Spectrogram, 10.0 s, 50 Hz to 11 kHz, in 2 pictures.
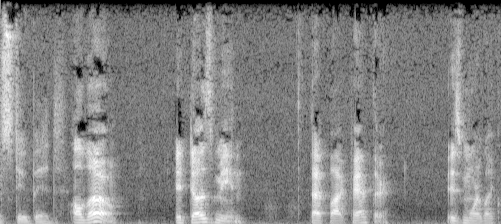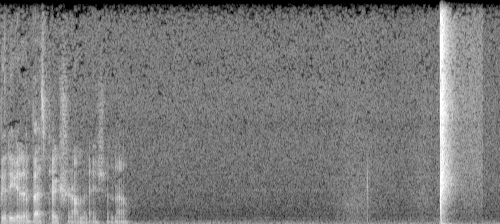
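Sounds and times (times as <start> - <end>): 
speech: 0.0 - 2.5, 3.1 - 6.4
sharp punch to the face: 9.4 - 9.7.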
